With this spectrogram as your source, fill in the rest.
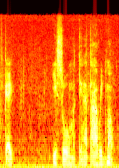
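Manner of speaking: sneering aside muttered too soft to hear; muttering under breath. Acted. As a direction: say it to yourself so the boss can't catch it. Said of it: "Anya ti kunam?".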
